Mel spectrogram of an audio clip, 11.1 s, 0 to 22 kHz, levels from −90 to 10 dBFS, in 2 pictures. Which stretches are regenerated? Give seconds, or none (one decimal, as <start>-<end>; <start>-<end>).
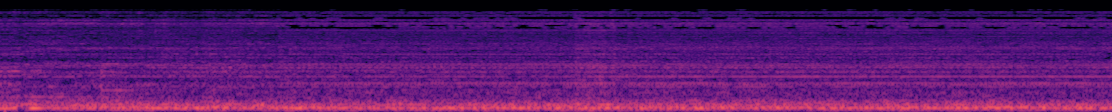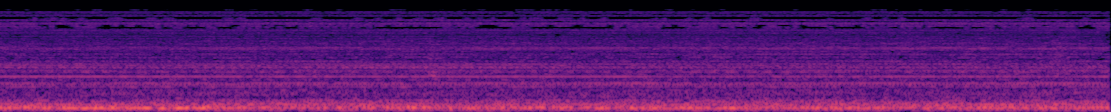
0.0-1.4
